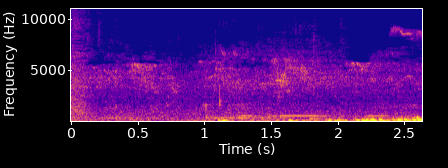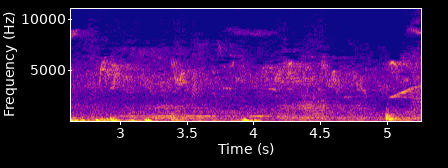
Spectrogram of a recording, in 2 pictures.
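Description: Quiet outdoor ambience with faint bird chirps and a few soft low thumps.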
